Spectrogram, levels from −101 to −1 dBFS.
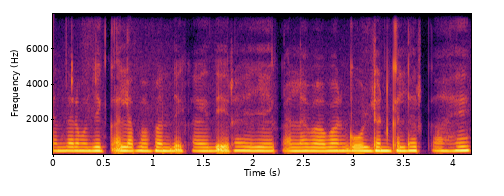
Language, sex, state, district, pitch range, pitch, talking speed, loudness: Hindi, male, Madhya Pradesh, Bhopal, 210-215 Hz, 210 Hz, 200 wpm, -14 LUFS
